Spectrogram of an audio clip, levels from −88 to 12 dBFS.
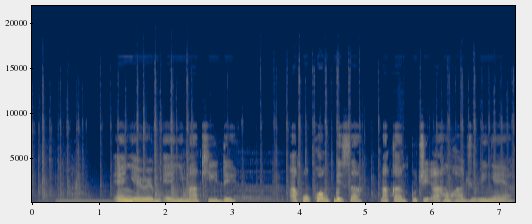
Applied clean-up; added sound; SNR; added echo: none; Bass guitar + Livestock, farm animals, working animals; 19 dB; none.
